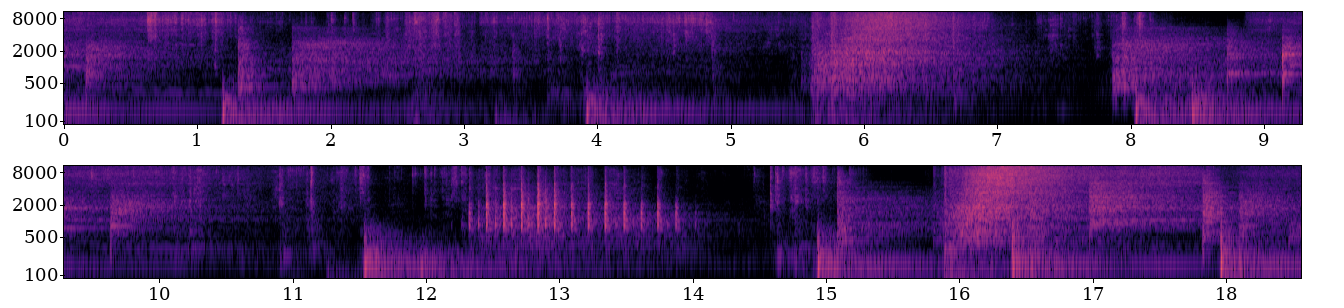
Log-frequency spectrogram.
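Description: Prepared drum kit played with mallets: low tom strikes, their heads carrying metal plates and bowls, ring on with a steady low pitch, while swelling cymbal washes rise and fade between them. About twelve seconds in, a rapid rattle of about ten pulses a second lasts some two seconds.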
